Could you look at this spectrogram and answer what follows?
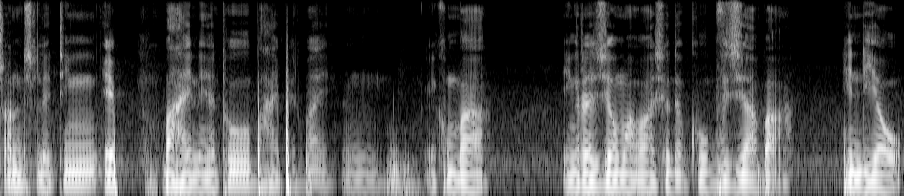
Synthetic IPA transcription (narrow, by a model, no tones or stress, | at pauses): tʰɾa̰nsletiŋep̚baɦajnajatʰubaɦajpʰeɾbajna̰ŋḭkʰumba | iŋɾaziawmabasɯdep̚kʰubuziaba̰ | hindijaw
